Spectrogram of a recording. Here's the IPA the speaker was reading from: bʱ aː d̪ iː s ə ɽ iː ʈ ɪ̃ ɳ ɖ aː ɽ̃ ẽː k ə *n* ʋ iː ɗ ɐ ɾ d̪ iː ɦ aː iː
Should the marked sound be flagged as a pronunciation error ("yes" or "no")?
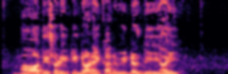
no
